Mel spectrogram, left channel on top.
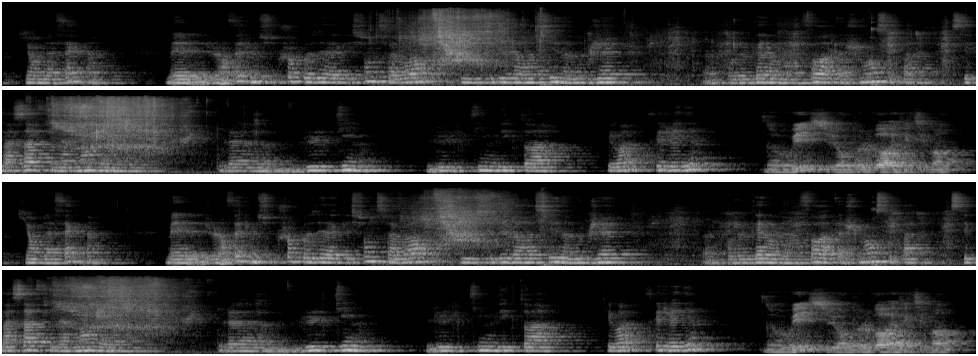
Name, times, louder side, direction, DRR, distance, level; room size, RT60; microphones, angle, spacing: voice 1, 0.2-1.0 1.6-6.2 7.0-9.2 9.5-11.1 11.9-13.4 14.0-15.3 15.8-16.7, equal, 90° right, -2 dB, 0.7 m, -28 dB
sound 1, 3.7-9.6 10.0-12.3, left 4 dB, 55° left, 0.4 m, -32 dB
voice 2, 17.3-19.1, equal, 35° right, -7 dB, 1.0 m, -29 dB
2.8 x 2.1 x 2.9 m, 0.97 s
head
